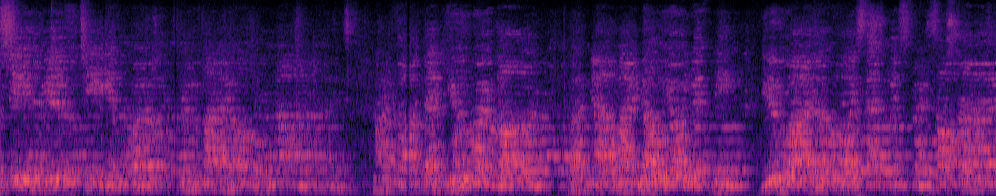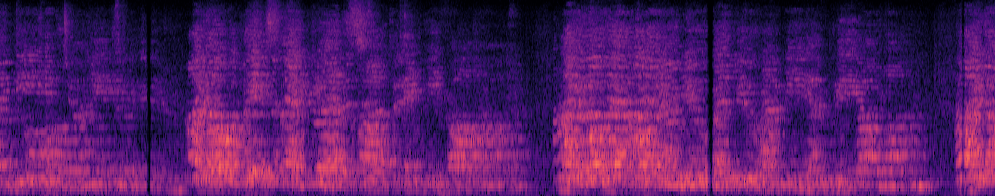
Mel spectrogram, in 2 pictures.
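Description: Mixed adult church choir singing in parts, in phrases of about six seconds with short breaks for breath between them.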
